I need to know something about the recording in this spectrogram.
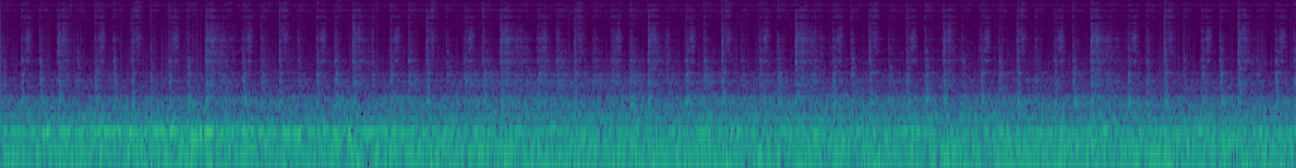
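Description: Steady in-car driving noise from a car on a paved road, a low engine and tyre rumble, with music playing over it.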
